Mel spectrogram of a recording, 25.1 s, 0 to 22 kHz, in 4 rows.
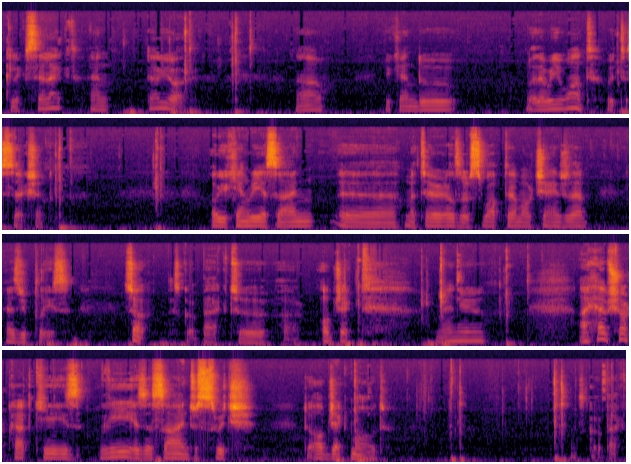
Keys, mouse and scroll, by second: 1.9 ctrl+middle click, 2.5 middle click, 6.4 ctrl+middle click, 6.9 middle click, 15.9 v, 17.1 ctrl+middle click, 17.8 middle click, 19.3 middle click, 22.5 ctrl+middle click, 23.3 KP_0, 24.3 KP_0.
